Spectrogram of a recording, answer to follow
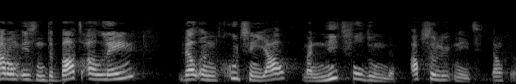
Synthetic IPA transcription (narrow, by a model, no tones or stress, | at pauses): aːɾɔmɪsəndəbɑtʰɑleːn | ʋɛlˠənχutsɪnjaːlˠmaːɹnitfɔlˠdundəʔɑpsolytnitdɑŋkyɛ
